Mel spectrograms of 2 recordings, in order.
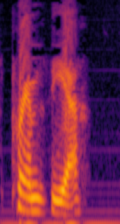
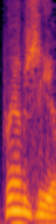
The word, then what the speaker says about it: Primezia: It's Primezia. – Primezia, okay.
